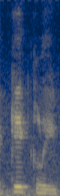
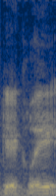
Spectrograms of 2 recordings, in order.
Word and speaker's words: Giclée: But the Giclée print, and the word Giclée, the properly pronounced word Giclée, it comes from French and basically means to squirt.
